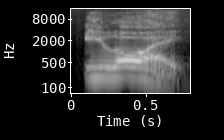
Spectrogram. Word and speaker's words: Eloi: And the Aramaic is actually pronounced Eloi, Eloi. The Hebrew is pronounced Eli, Eli.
